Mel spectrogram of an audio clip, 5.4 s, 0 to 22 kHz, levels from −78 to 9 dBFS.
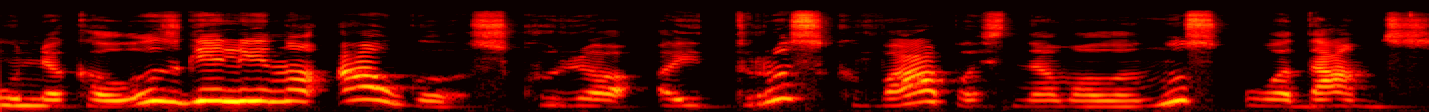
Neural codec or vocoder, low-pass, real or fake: none; 14.4 kHz; real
